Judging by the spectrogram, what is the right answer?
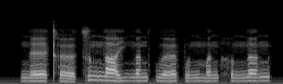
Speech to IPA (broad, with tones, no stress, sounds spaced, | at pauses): n̪ ɛː˨ kʰ œː˨˩ t͡s ʊ˥ ŋ n̪ aː˧ j ŋ ɐ˧ n kʷ œː˨˧ p ʊ˨˧ ŋ m ɐ˨˧ ŋ h ʊ˧ ŋ n̪ ɐ˥ ŋ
